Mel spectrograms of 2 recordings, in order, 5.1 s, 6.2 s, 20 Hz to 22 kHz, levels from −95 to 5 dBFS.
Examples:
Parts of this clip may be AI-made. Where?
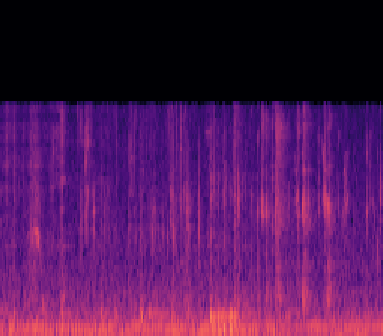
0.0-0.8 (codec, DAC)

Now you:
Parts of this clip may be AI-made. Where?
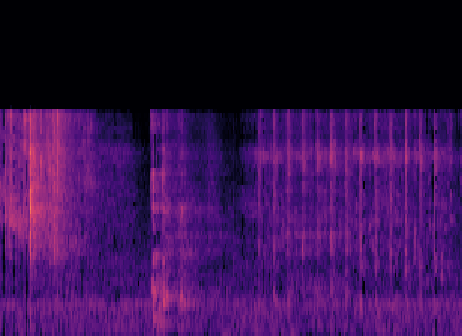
2.2-3.1 (codec, DAC); 3.8-4.7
